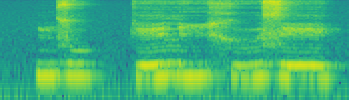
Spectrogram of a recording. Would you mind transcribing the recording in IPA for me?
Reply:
n z u˧ kː e˩˥ l i˩˥ x ɯ˩˥ z e˧

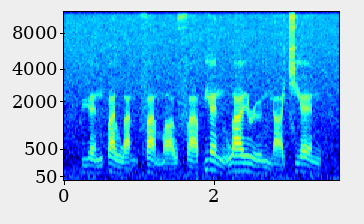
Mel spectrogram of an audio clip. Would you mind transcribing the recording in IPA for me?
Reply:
ɥ ɛ˨˦ n p ä˧ l w a̰˨˩ n f ä˥˨ m ɑ˨˦ ʊ̯ f ä˨˦ p j ɛ˥˨ n l w a˦ ɪ̯ ɻ ɻ̩˦ n̪ j ä˨˦ t͡ɕ j ɛ˥˨ n

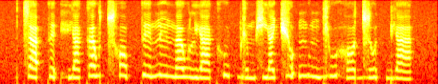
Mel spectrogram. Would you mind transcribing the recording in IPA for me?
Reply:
t͡s a˨ ʔ t̪ e˨ ʔ h j a˨˩ k a˦ w t͡sʰ ɔ˦ p̚ t̪ e˥˧ n̪ ĩ˥˧ n̪ a˧ w l j a˨˩ kʰ u˦ p̚ ɡ e˨˩ m ɕ j a˧ t͡ɕ o˦ ʔ ŋ u˥˧ ŋ ɡ j u˦ h ɔ˧ d͡z u˦ t̚ b j a˥˧

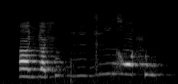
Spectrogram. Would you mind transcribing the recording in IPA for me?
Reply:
a˨ ɲ a˨ ʃ ɨ˧ ɡ͡b iː˧ ɡ i˦ ŋ ɨ˦ ɣ ɔ̃˦ s u˦

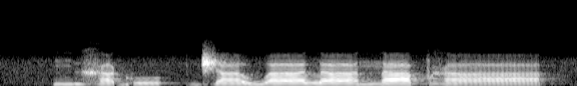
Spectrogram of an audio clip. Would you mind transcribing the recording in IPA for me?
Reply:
ŋ ɨ˨ ɣ a˨ ɡ o˨ | d͡ʒ aː˨ w aː˧ l aː˧ n aː˦ p ɣ aː˨

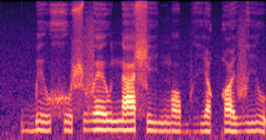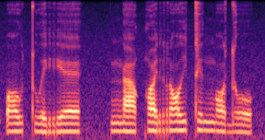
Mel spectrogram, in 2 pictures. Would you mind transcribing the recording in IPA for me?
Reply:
ɓ ɪ˨ u̯ x u˨ ɬ v ɛ˦ u̯ n a˦ ɬ i˨ ŋ ɔ˨ bʱ i˨ qʷ i˨ v i˦˨ u̯ ʔ ɔ˦ u̯ tʷ e˨ rʲ ɛ˦ | ŋ a˨ qʷ i˨ r ɔ˦ i̯ t ɪ˦ ŋ ɔ˨ d o˨

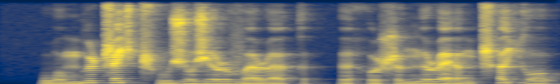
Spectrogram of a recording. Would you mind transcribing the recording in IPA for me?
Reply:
w o˩ m b ʉ˥ ʈ͡ʂ ɛ˥ ç ʈ͡ʂʰ u˩ ʒ o˥ ʒ ɘ˥ ɹ v ɜ˩ ɹ ɜ˩ k | ɘ˩ h u˩ ʂ ɯ˩ ŋ ɘ˥ ɹ ɛ˩ ɾ ɜ˩ ŋ ʈ͡ʂʰ ɜ˥ ç o˥

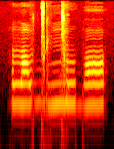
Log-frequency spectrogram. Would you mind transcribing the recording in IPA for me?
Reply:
ðˤ ɯ w ɡ͡ǀ i ŋ͡ǀ u b ɔ

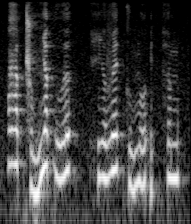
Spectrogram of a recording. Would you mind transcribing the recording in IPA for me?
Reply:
ɣ a˦˥ t̚ ʂ o˨˩˨ m ɲ a˦˥ t̚ v u˧˥ ə̯ | h i˧ ə̯ v ɛ˦˥ k̚ x u˨˩ m o˨˩˦ ʔ e˨˩ k̚ h ə˧ m

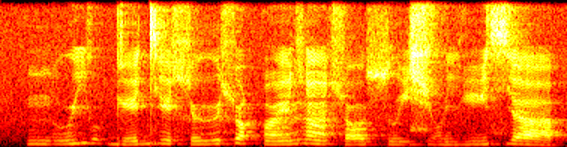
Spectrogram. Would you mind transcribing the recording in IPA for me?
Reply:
ɲ u j o̤ ɡ e dʲ e ɬ ɯ ɬ u qʷ ɛ̃ ɮ ã ɬ ɔ sʷ i ɕ ɔ̤ j i sʲ a

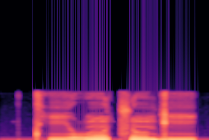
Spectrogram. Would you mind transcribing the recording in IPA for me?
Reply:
tʰ iː˨ w ũ˦ t͡s ũ˦ ɡ i˦

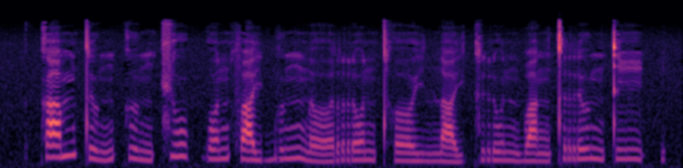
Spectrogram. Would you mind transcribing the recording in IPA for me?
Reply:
k a˦˥ m t ɯ˩˦ ŋ k ɯ˨˩ ŋ t͡ɕ uː˥˩ k̚ w o˦˥ n f a˧ j b ɯ˦˥ ŋ n ɤː˩˦ r o˥˩ n tʰ ɤː˧ j n a˩˦ j k r u˧ n b a˧ ŋ t r ɯ˥˩ ŋ t i˥˩ ʔ

